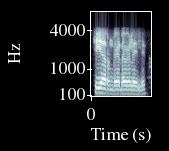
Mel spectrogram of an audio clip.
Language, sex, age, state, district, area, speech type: Malayalam, male, 30-45, Kerala, Alappuzha, rural, conversation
